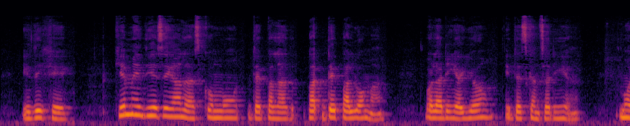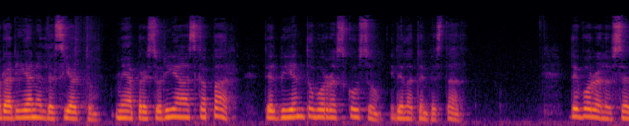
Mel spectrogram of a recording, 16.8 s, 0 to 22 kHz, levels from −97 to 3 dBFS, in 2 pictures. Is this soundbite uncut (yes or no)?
no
